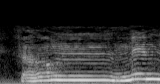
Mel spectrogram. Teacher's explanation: ميم إدغام كامل بغنة، فهم كانها ميم واحدة مثقلة، فهم وبعدين نون مع ميم برضو إدغام، فهم من كأن النون غير موجودة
